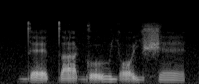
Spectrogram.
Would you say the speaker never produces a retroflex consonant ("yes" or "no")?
yes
